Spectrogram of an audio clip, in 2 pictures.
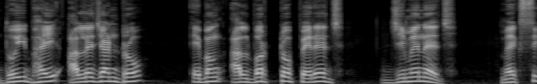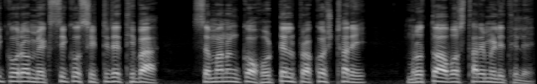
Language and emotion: Odia, neutral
